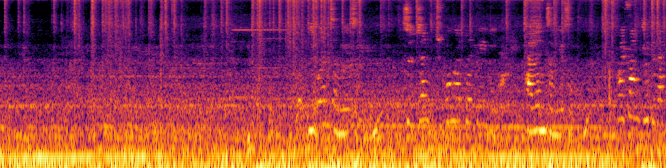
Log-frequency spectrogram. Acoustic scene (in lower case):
bus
